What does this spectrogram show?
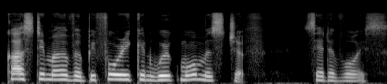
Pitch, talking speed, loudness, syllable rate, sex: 200 Hz, 185 wpm, -16 LUFS, 5.0 syllables/s, female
